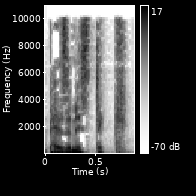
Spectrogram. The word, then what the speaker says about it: pessimistic: Pessimistic. Pessimistic. Even though it's spelled with double S, it's pronounced like a Z.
